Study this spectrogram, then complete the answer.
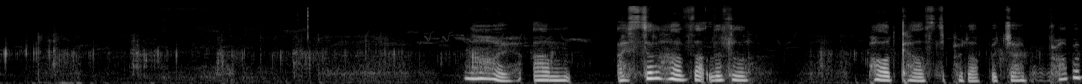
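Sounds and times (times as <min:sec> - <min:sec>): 
footsteps of someone walking outdoors around to the front: 0:00.0 - 0:10.8
speech: 0:04.6 - 0:07.6, 0:08.7 - 0:10.8.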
